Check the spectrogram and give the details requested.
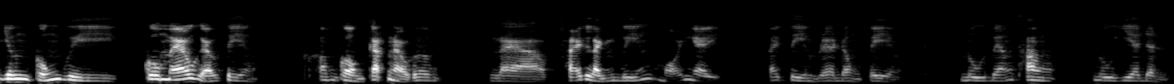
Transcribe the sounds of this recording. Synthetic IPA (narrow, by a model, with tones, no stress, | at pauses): ɲɨ˧ŋkʊ̰˧˥ŋ͡mvi˨˩ | ko˧maː˨˦wɣə̰˧˩wt̪i˨˩ən | xə˧wŋ͡mkɔ˨˩nka˦˥k̚naː˨˩whəː˧n | laː˨˩faː˧˩jla̰˧˨jŋ̟ɓi˨˦ənmo̰˧˥jŋa˨˩j | faː˧˩jt̪i˨˩mzaː˧ɗə˨˩wŋ͡mt̪i˨˩ən | nu˧jɓaː˨˦nt̪ʰə˧n | nu˧jzaː˧ɗï˨˩ŋ̟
